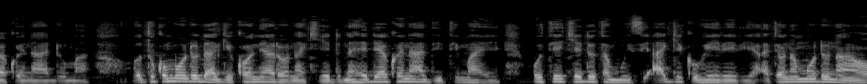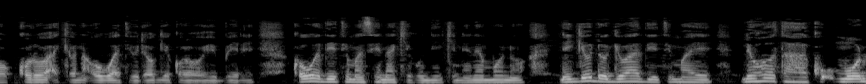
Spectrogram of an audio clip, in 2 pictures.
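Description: A speech recording that has most likely passed through WMA compression at a low bitrate, around 32 kbps by the sound of it. The encoder discards everything above about 10.1 kHz and spreads quantisation noise through long transform blocks, leaving the whole clip dull, ringing and washy, with plainly audible hiss that swells and fades with the voice. At 9.27 to 9.32 s, pre-echo appears: a sharp onset landed late in a transform block, so noise sized for the loud attack smeared back across the preceding quiet, producing a short hiss about 48 ms before the sound and a softened, blurred attack.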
